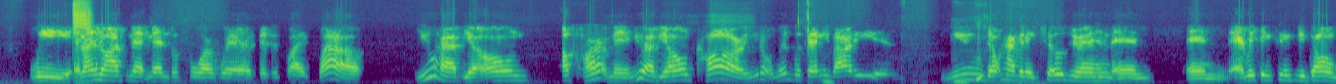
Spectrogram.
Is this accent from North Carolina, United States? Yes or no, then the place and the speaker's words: no; Rhode Island, United States; now in Atlanta, United States; I'm from Rhode Island. I would never move back there.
